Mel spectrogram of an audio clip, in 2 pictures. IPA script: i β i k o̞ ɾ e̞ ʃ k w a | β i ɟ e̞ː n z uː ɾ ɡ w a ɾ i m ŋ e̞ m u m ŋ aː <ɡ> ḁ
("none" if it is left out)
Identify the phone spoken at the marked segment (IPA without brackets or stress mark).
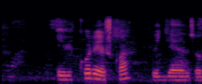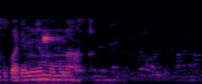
k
